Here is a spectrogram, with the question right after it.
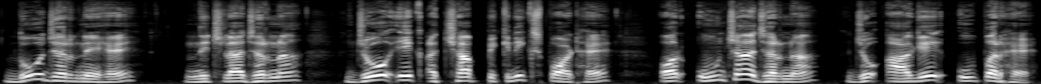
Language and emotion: Hindi, neutral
